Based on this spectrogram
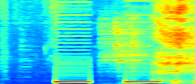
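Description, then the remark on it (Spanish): Steady electronic telephone tones beep in short bursts in the afternoon: three clear pulses at an even pitch with brief gaps, loud, like a phone line signaling an incoming call, with no one speaking. “Tenemos teléfono a esta hora de la tarde.”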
